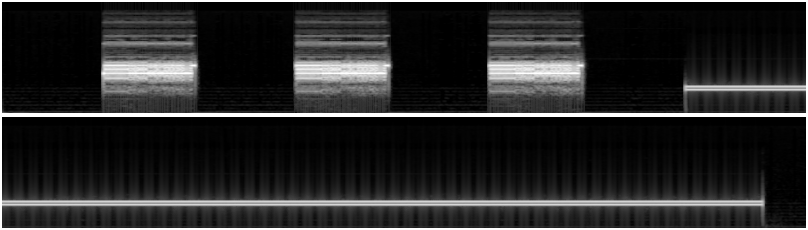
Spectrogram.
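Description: Emergency Alert System Required Monthly Test from an AM radio station. The SAME digital header is sent three times as short bursts of data tones, each about a second long. After a pause comes the steady two-tone EAS attention signal, held for about nine seconds before it cuts off.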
